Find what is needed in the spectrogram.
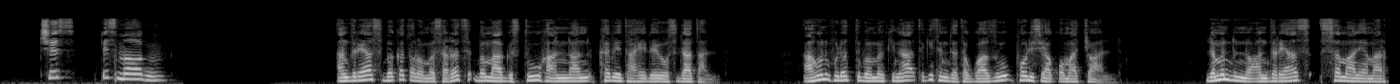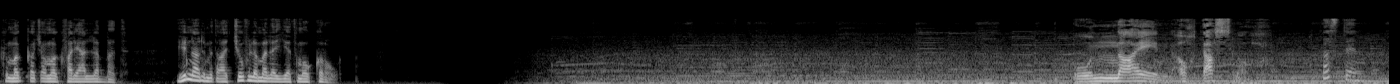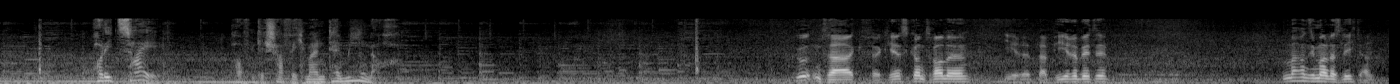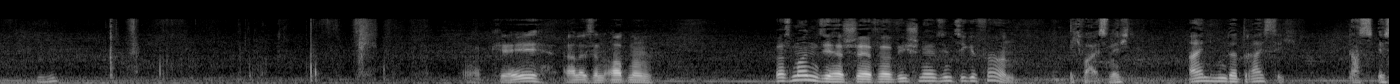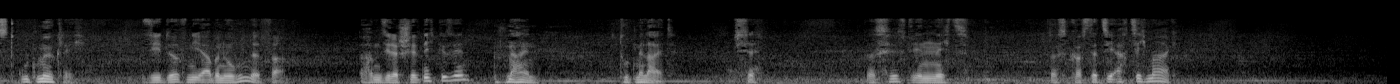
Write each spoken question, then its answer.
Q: ለምንድን ነው አንድሪያስ ሰማንያ ማርክ መቀጮ መክፈል ያለበት?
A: አንድሪያስ 80 ማርክ መቀጮ መክፈል ያለበት በጣም ፈጥኖ በመንዳቱ ነው።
